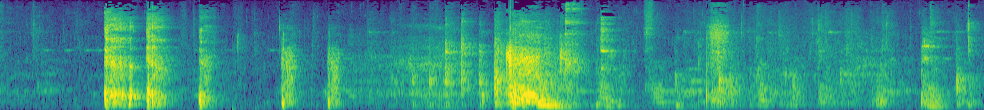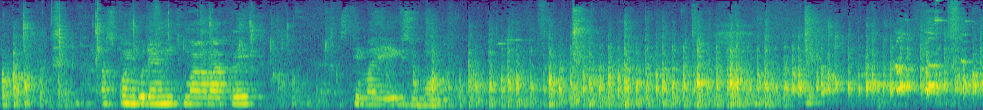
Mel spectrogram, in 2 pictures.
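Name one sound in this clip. Puppies lap and slurp milk from a bowl.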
